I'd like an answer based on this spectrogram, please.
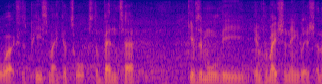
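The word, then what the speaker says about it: BnTeT: I've got to keep remembering Tet right, because it's said B-N-T-E-T, but it's Ben Tet is how it's said.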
